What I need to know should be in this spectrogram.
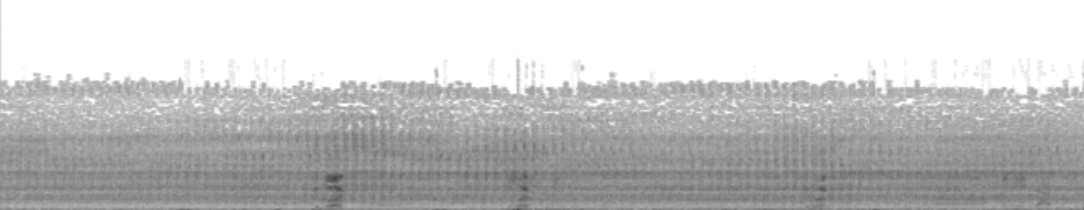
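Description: Go-kart engines idle with a low rumble.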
